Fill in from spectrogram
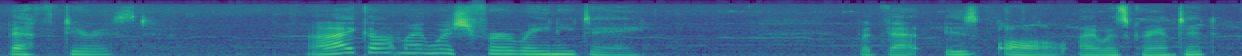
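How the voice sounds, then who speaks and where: A woman's voice: medium pitch, lively intonation, measured pace, creaky, darkish tone, soft background music. A woman playing a wry, self-doubting young time traveler in an audio drama, with a wistful, confiding manner. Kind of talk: audio drama, reflective letter narration and dialogue.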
